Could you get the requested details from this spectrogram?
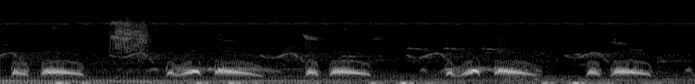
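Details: Spotted dove cooing toward a decoy during a trapping contest: groups of short and long falling coos, with a brief burst of hiss and faint whistles from other birds.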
